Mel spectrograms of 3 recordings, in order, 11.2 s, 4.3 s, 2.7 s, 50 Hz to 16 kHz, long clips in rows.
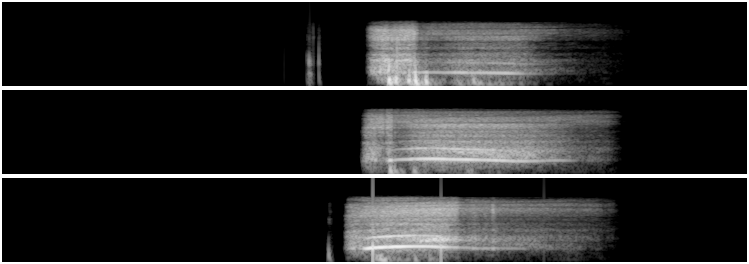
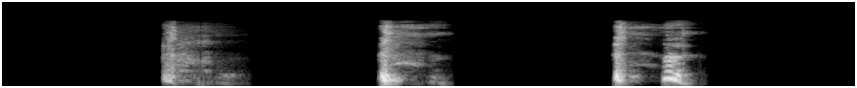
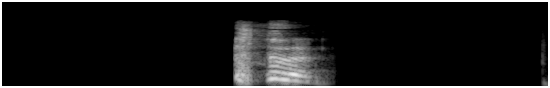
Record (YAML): exhalation_length: 11.2 s
exhalation_amplitude: 27543
exhalation_signal_mean_std_ratio: 0.32
three_cough_length: 4.3 s
three_cough_amplitude: 27580
three_cough_signal_mean_std_ratio: 0.21
cough_length: 2.7 s
cough_amplitude: 15970
cough_signal_mean_std_ratio: 0.23
survey_phase: beta (2021-08-13 to 2022-03-07)
age: 18-44
gender: Male
wearing_mask: 'No'
symptom_none: true
smoker_status: Current smoker (e-cigarettes or vapes only)
respiratory_condition_asthma: false
respiratory_condition_other: false
recruitment_source: REACT
submission_delay: 4 days
covid_test_result: Negative
covid_test_method: RT-qPCR
influenza_a_test_result: Negative
influenza_b_test_result: Negative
